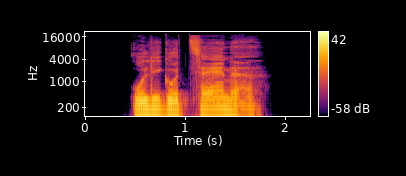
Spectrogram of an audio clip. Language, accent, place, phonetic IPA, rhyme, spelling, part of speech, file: German, Germany, Berlin, [oliɡoˈt͡sɛːnə], -ɛːnə, oligozäne, adjective, De-oligozäne.ogg
- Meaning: inflection of oligozän: 1. strong/mixed nominative/accusative feminine singular 2. strong nominative/accusative plural 3. weak nominative all-gender singular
